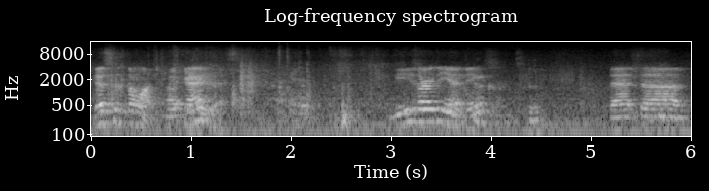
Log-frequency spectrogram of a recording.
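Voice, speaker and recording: A slow, somewhat high male voice belongs to a young man running a Greek class lecture in a loose, chatty way with plenty of fillers. Recorded from a distance in a church meeting room, the audio is noisy and echoey.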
